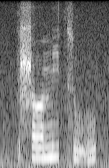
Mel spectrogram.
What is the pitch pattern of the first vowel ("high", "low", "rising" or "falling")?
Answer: high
